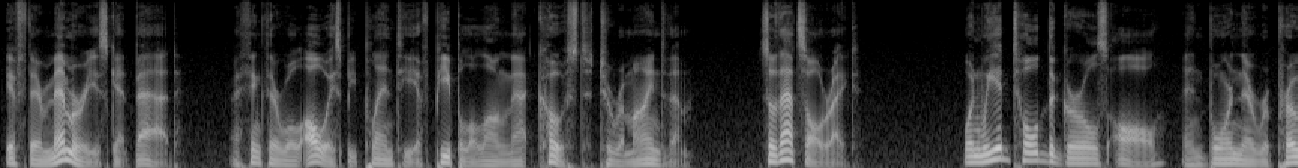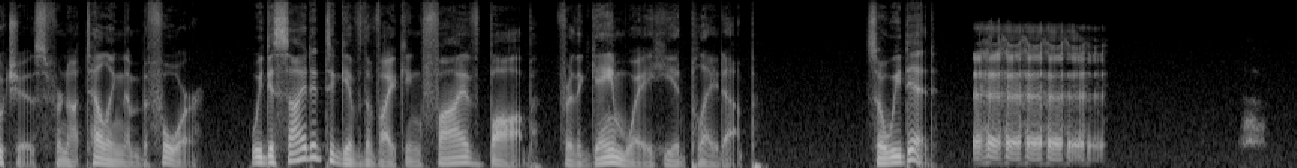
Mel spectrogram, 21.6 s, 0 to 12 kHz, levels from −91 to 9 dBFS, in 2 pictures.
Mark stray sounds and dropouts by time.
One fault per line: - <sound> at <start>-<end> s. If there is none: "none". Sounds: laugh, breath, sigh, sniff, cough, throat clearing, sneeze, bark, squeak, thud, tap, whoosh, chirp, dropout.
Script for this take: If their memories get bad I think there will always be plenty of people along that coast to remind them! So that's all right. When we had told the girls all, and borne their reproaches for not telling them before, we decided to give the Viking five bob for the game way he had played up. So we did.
- laugh at 18.9-20.1 s
- bark at 21.1-21.4 s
